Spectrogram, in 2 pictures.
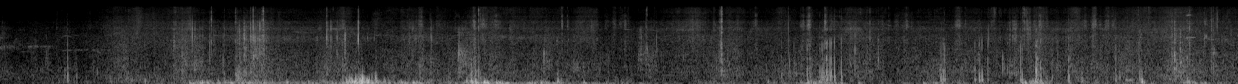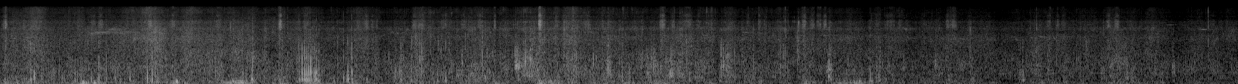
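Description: Clothing rustles and brushes with each step.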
